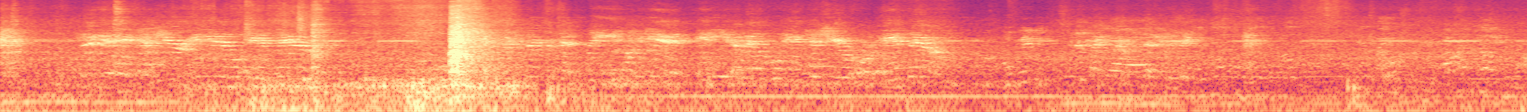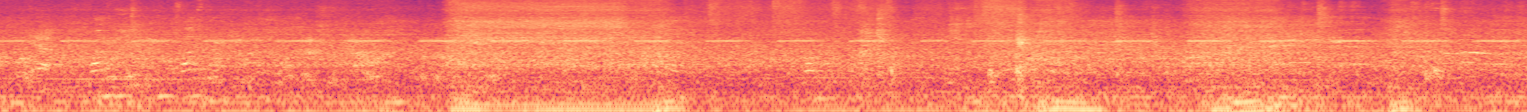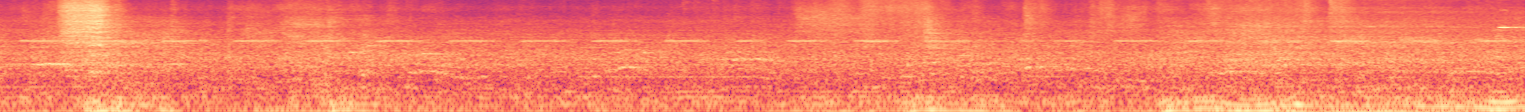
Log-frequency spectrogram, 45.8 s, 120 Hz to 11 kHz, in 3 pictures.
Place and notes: {
  "title": "The Home Depot Emeryville 4.",
  "date": "2010-11-16 03:52:00",
  "description": "The Home Depot Emeryville",
  "latitude": "37.83",
  "longitude": "-122.28",
  "altitude": "8",
  "timezone": "US/Pacific"
}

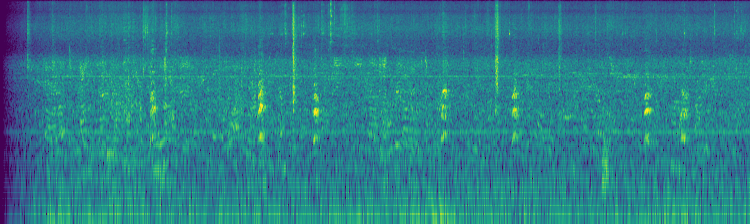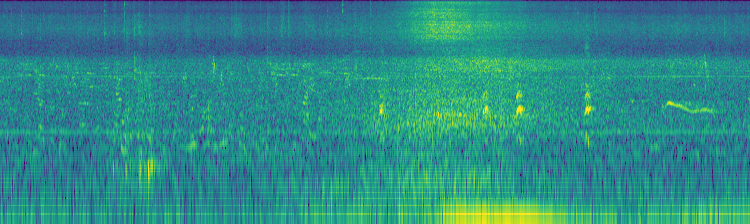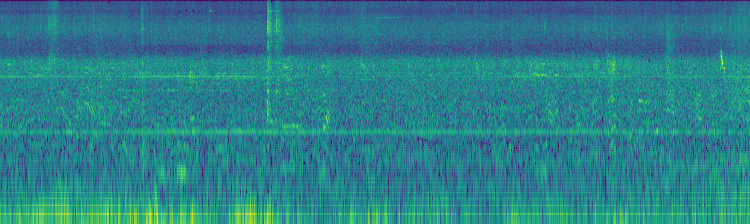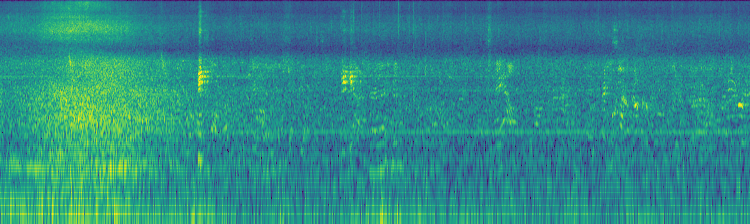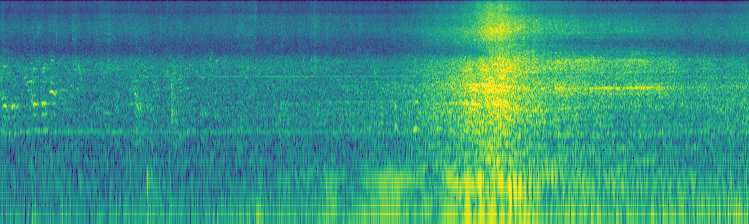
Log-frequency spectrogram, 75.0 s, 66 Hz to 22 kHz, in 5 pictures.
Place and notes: {
  "title": "Sec., Huhai Rd., Anle Dist., Keelung City - Next to the beach",
  "date": "2016-08-02 15:12:00",
  "description": "Next to the beach, Traffic Sound",
  "latitude": "25.17",
  "longitude": "121.71",
  "altitude": "5",
  "timezone": "Asia/Taipei"
}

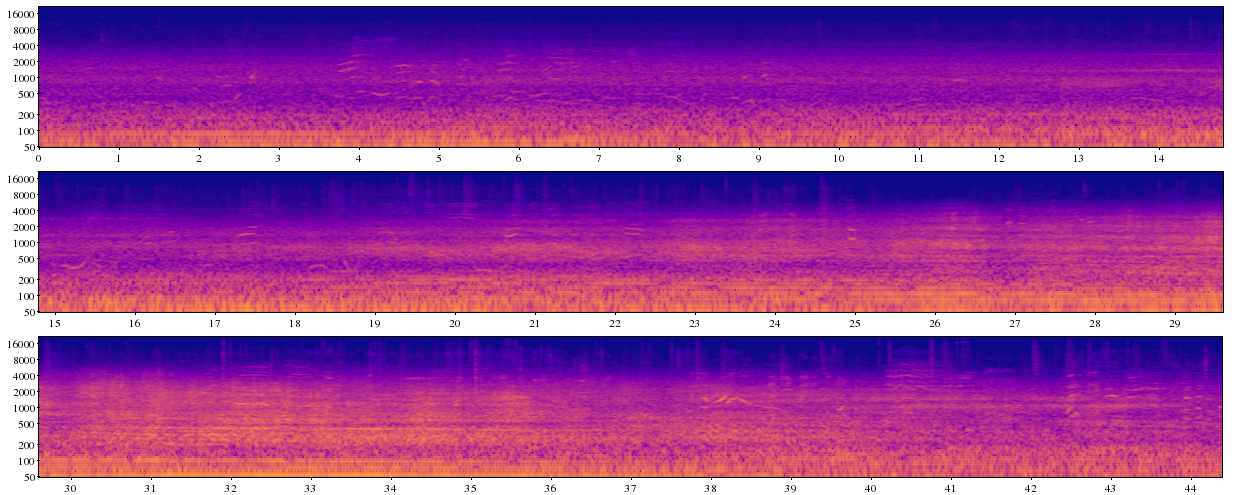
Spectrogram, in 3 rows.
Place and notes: {
  "title": "Berolinastraße, Berlin, Germany - Atmosphere by playground amongst exDDR apartment blocks",
  "date": "2021-09-01 17:57:00",
  "description": "The green areas amongst apartment blocks here are quiet spaces in the center of the city. There is not so much activity. Busy roads are distant while children playing close by. A helicopter passes by sounding loud for a moment. Sirens come and go.\nTrams rumble on the main roads contributing to the constant bass frequencies that permeate many city areas.",
  "latitude": "52.52",
  "longitude": "13.42",
  "altitude": "38",
  "timezone": "Europe/Berlin"
}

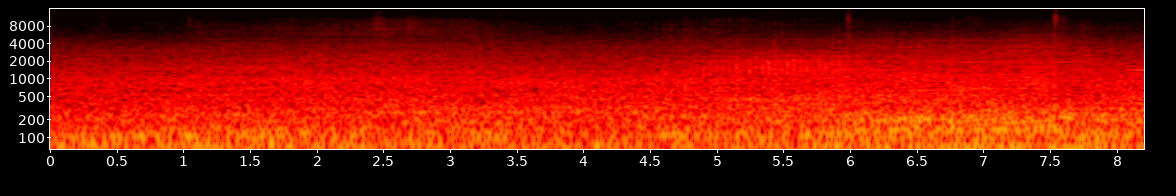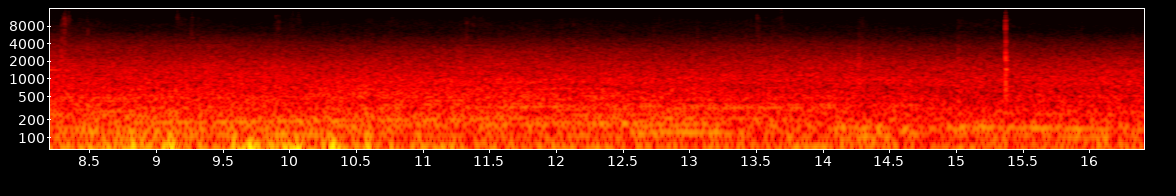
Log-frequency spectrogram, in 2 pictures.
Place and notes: {
  "title": "De Berlagebrug, Amsterdam, Nederland - Na de brug.../ After the bridge...",
  "date": "2013-09-20 16:00:00",
  "description": "(description in English below)\nEr is veel verkeer op de Amsterdamse Berlagebrug. Nadat we via de brug het water waren overgestoken, gingen we via een trap richting de steiger aan het water, hier zit een roeivereniging. Het geluid verandert snel van zeer luidruchtig naar rustig waarbij voornamelijk het geluid van het water en de wind te horen zijn. In de verte is het verkeer van de brug nog wel hoorbaar.\nThere's a lot of traffic on the Berlage bridge in Amsterdam. After we passed the bridge we went downstairs towards the wharf, there's a rowing club. The sound changes quickly from an uproar to a stillness environment with only the sound of the water and the wind. You can hear the traffic from a distance.",
  "latitude": "52.35",
  "longitude": "4.91",
  "altitude": "4",
  "timezone": "Europe/Amsterdam"
}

